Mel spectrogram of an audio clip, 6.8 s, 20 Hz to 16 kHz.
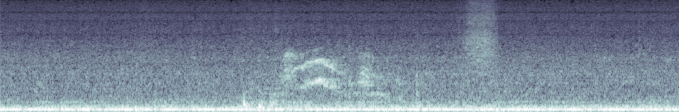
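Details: Kittens of the attic crew, recorded 16 December 2018; one short, arched meow rises and falls around the three-second mark, soft and faint beneath a steady low electrical hum, with a brief hiss near the end.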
